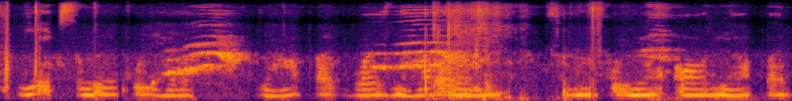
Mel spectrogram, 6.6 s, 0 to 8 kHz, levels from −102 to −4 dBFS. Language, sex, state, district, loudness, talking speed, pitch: Hindi, male, Rajasthan, Jaipur, -26 LUFS, 165 wpm, 175 Hz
